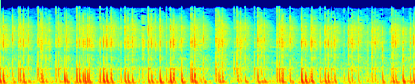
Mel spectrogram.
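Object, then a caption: Small ceramic planter pot. A small hollow white ceramic planter with a lace-pattern rim is held in the hand and tapped on its side with fingernails. The result is a fast, steady stream of short, dry clicks, each with a low hollow knock and a bright edge that dies away almost at once.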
